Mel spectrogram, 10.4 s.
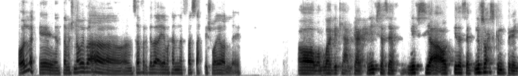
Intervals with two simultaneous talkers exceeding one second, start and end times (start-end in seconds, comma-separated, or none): none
